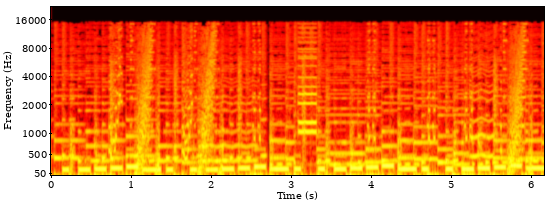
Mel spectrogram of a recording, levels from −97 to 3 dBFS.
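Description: From 4.11 to 4.31 s a burst of short noise blips sits on top of the sound, lasting about a fifth of a second. This is DAB burbling. Weak reception let a low rate of bit errors, roughly one or two bits per thousand, slip past error correction into the MP2 stream. Corrupted samples put short blips of noise in single sub-bands, and about nine frames were hit.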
